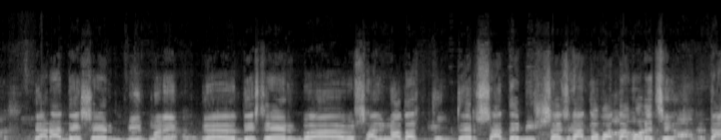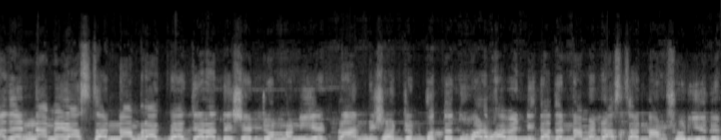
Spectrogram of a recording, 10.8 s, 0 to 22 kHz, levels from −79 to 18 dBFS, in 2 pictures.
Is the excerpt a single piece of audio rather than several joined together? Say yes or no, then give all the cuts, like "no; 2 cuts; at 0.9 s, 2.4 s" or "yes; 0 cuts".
yes; 0 cuts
